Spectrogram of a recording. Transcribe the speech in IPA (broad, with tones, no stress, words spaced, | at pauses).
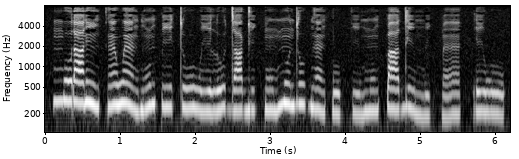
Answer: mo˦ɾa˦ɾĩ˦˨ kɛ̃˨˦wɛ̃˦˨ ɡũ˨˦k͡pi˧ tu˧wi˨lu˨˦ da˧ɡi˧k͡pũ˧ mũ˦du˦ ɡɛ̃˦˨k͡pu˨ki˨mũ˧ k͡pa˦di˦˨ mi˨k͡pɛ̃˨˦ | ɾi˨wu˨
